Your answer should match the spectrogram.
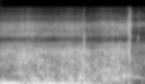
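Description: Water rushing through an enclosed tube waterslide as a rider slides down it, a loud steady rushing noise with a couple of sharp knocks, then a splash as the rider drops into the pool at the very end.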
